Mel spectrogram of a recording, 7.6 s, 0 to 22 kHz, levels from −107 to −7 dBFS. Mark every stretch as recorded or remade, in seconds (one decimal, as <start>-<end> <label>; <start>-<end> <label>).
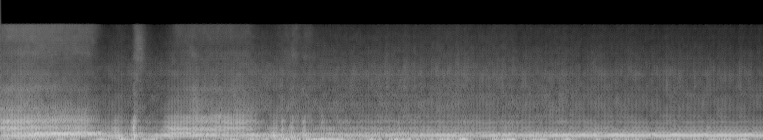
0.0-7.6 remade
